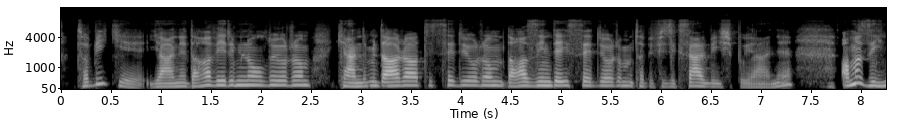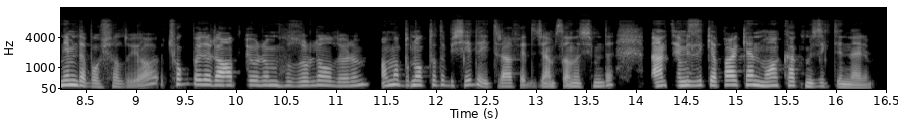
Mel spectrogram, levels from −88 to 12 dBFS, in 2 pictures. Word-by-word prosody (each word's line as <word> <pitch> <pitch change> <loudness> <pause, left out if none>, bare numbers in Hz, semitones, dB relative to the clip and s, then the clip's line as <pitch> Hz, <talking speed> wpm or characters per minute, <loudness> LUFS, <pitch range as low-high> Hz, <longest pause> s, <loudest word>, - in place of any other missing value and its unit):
Tabii 175 +12 -3
ki, 135 - -8
yani, 140 +2 0
daha 180 +6 +1
verimli 200 0 +1
oluyorum, 200 0 0 0.3
kendimi 160 +2 +1
daha 170 +1 +8
rahat 190 0 +3
hissediyorum, 190 0 -3
daha 170 +3 +3
zinde 180 +2 +2
hissediyorum. 175 -1 -3
Tabii 155 -3 -9
fiziksel 140 +4 -1
bir 140 - -6
iş 130 - -5
bu 65 - -10
yani. - - -6 0.5
Ama 290 +5 +6
zihnim 195 - +3
de 170 -6 +2
boşalıyor. 140 - -4
Çok, 240 +1 -4
böyle, 220 -1 +2
rahatlıyorum, 195 0 +2
huzurlu 180 +3 -4
oluyorum. 190 +3 -2
Ama 210 +6 0
bu 200 - -4
noktada 200 0 -1
bir 180 - -6
şeyi 205 +5 -1
de - - -2
itiraf 145 +2 -2
edeceğim 70 0 -3
sana 145 - -1
şimdi. 155 +3 -5 0.4
Ben 175 - +8
temizlik 185 +2 +1
yaparken 210 +3 +5
muhakkak 185 0 +1
müzik 145 -2 -4
dinlerim. 110 -4 -2
180 Hz, 160 wpm, -26 LUFS, 155-200 Hz, 0.5 s, daha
